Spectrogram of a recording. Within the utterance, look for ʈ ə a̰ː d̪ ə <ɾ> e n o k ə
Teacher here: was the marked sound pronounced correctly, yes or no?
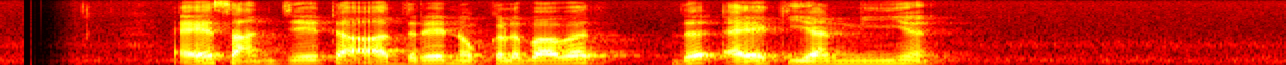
yes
